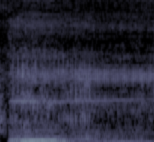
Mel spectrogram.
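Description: A deep, buzzing growl-like rumble, louder in the first second and then settling lower.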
